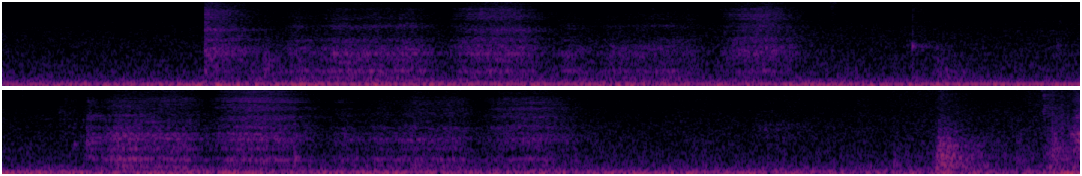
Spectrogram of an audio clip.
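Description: Quiet, repeated breathing and gasps of a man who has just woken with a start.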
